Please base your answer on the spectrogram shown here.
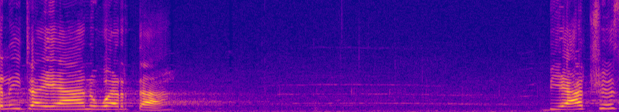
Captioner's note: cheers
